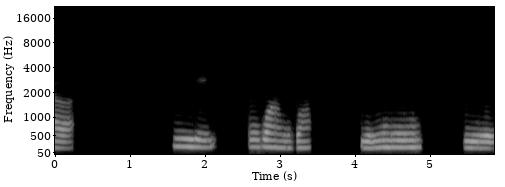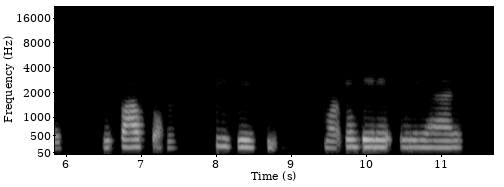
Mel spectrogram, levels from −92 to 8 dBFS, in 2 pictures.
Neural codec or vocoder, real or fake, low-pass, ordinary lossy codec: codec, 24 kHz, 0.9 kbps, DualCodec; fake; 3.6 kHz; none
